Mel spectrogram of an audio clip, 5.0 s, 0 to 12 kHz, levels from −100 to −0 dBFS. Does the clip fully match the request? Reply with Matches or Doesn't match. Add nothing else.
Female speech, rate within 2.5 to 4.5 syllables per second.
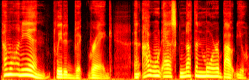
Doesn't match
